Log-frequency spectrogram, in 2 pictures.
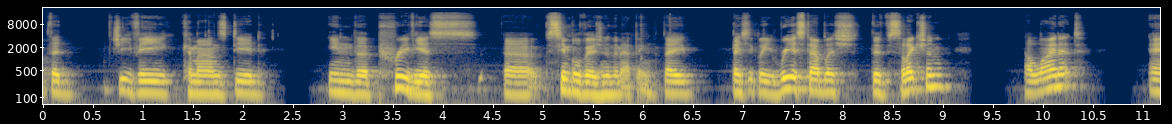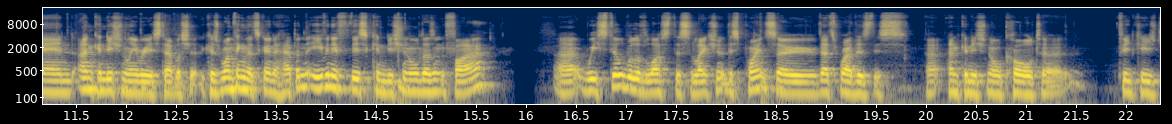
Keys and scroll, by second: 11.7-13.0 typing, 14.2-14.7 typing, 18.3 typing.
